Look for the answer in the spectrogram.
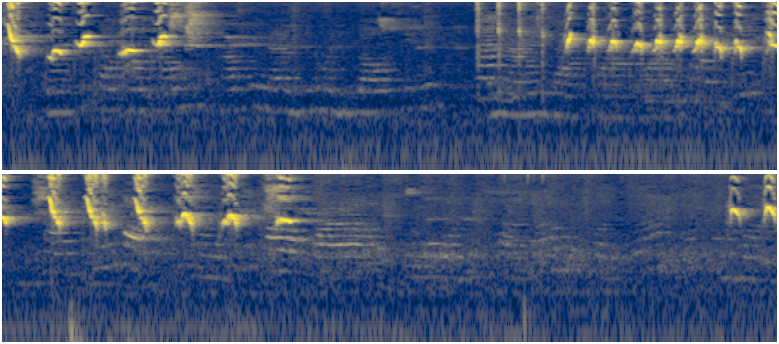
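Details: Green leafbird giving bursts of quick twittering and whistled notes, a long rapid sequence in the middle, separated by quieter stretches.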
